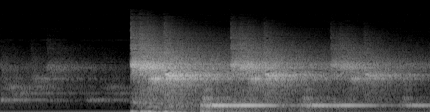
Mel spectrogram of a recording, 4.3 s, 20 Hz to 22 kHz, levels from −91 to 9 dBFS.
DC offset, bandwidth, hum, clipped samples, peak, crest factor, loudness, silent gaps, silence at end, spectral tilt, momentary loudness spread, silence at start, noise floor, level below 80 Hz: 0.1%; 11.5 kHz; none; under 0.1%; -8 dBFS; 18 dB; -23 LUFS; none; 0 s; -3.5 dB/octave; 14 LU; 0 s; -53 dBFS; -46 dBFS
